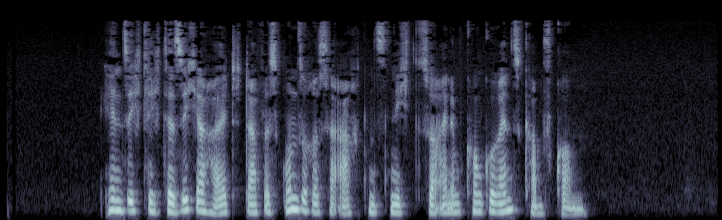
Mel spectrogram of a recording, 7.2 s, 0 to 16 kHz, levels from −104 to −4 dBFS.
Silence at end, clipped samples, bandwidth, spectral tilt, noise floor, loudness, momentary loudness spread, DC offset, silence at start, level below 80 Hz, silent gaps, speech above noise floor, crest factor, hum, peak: 1.35 s; under 0.1%; 11.5 kHz; -5 dB/octave; -79 dBFS; -31 LUFS; 7 LU; under 0.1%; 1.05 s; -76 dBFS; none; 48 dB; 20 dB; none; -12 dBFS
